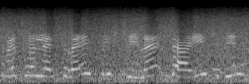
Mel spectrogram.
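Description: A woman speaking over the steady rush of a small waterfall pouring into a river pool.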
